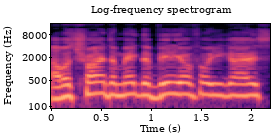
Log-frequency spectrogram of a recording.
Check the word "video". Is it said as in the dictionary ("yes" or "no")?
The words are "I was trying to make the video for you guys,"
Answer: yes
